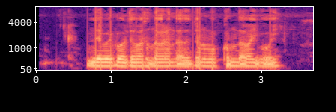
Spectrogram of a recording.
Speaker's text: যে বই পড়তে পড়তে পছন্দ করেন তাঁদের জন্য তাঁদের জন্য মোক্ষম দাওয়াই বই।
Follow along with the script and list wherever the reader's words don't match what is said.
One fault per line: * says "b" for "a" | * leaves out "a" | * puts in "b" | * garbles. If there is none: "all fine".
* leaves out "পড়তে"
* leaves out "তাঁদের জন্য"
